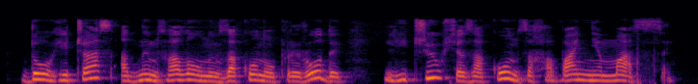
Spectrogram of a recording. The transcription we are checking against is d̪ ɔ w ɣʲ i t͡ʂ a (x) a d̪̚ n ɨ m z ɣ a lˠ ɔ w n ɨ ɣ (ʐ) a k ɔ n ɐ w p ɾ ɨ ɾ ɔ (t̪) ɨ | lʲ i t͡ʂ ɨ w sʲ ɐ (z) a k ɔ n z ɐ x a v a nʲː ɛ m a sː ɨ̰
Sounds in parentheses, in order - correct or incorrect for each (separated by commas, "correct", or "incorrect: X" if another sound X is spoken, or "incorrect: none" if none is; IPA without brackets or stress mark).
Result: incorrect: s, incorrect: z, incorrect: d̪, correct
